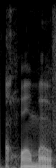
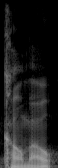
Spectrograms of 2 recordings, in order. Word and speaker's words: Como: we're bopping over to Lake Como, which Jeremy was pronouncing Cuomo for the longest time. I thought it was related to the governor for some reason. I thought I wasn't going to go if he kept pronouncing it like that.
